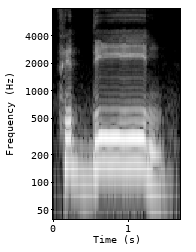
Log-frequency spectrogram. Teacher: فی الدین، اور یہاں پر دی یا مدہ ہے، ایک الف کی مقدار کے برابر کھینچ کر پڑھیں گے، یہاں پر وقف مطلق ہے، جب نون ساکن پڑھیں گے تو 3 سے 5 الف کے برابر کھینچ کر وقف کریں گے، مد العارض وقفی ہوگا۔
